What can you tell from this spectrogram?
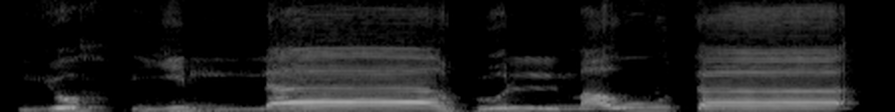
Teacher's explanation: یحیی اللہ کے لام کو موٹا نہیں کریں گے کیونکہ کلمہ جلالت سے پہلے زیر آ گئی۔ جب کلمہ جلالت سے پہلے زیر آ جائے تو کلمہ جلالت کی لام کو موٹا نہیں کرتے۔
